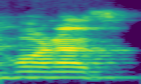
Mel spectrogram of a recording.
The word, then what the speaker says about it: honest: දැන් මේක සමහර කියන්නේ honest කියලා. honest කිව්වොත් ඇයි h අකුර silent. honest.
